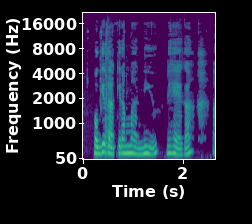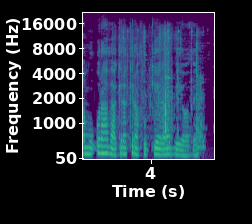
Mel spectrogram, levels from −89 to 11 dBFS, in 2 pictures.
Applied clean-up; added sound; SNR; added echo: classical method spectral subtraction.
